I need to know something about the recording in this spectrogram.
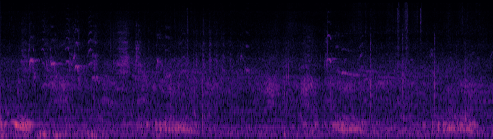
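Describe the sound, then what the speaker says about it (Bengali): Loft pigeons of the ghiya patti type coo in soft, throaty rolls that rise and fall over a few seconds, close by, with faint chirps and occasional wing rustles in the background. "ঘিয়া পট্টির পায়রা"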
